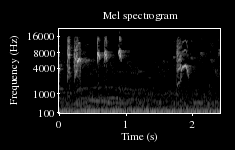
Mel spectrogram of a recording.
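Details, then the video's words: Javan white-eye song played as a lure to prompt other white-eyes into song: a few sharp, very high chirps in quick succession, then a short rising-and-falling whistled note after a pause, over faint background hum. "Pancingan konin agar LANGSUNG NGOBRA dan GACOR"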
